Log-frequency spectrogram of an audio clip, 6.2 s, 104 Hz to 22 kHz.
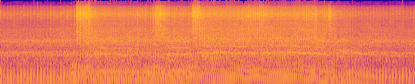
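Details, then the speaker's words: Loncin LC192F petrol small engine, about 20 hp, 4100 rpm, 95 petrol, started with choke then choke opened: steady, even low chug with no knocks or vibration; running normally. "після цього заслонку ховається двигун працює рівно без вібрацій"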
